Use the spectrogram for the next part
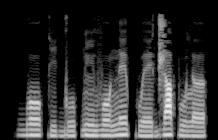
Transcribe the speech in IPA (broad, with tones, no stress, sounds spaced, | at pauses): ɡ͡b oː˧ k i˨ ɡ u˨ ɓ ĩ˧ v o˧ n e˦ kʷ eː˧ d͡ʒ a˦ p u˧ l ə˧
